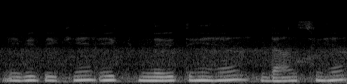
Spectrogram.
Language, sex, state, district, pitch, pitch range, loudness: Hindi, male, Bihar, East Champaran, 185 Hz, 175-195 Hz, -31 LUFS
